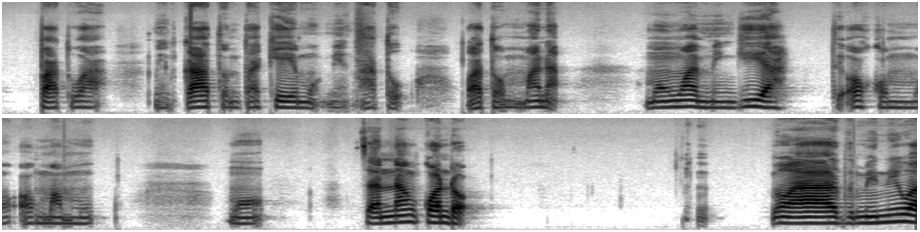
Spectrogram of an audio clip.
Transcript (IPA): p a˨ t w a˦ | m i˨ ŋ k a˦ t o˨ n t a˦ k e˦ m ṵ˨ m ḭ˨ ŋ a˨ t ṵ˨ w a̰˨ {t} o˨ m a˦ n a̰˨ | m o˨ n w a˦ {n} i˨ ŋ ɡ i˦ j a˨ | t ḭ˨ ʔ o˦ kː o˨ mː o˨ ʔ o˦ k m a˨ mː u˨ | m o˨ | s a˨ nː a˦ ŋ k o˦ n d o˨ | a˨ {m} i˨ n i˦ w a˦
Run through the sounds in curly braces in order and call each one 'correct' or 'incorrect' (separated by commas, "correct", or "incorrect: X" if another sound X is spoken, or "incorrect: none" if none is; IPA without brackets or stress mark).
correct, incorrect: m, correct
